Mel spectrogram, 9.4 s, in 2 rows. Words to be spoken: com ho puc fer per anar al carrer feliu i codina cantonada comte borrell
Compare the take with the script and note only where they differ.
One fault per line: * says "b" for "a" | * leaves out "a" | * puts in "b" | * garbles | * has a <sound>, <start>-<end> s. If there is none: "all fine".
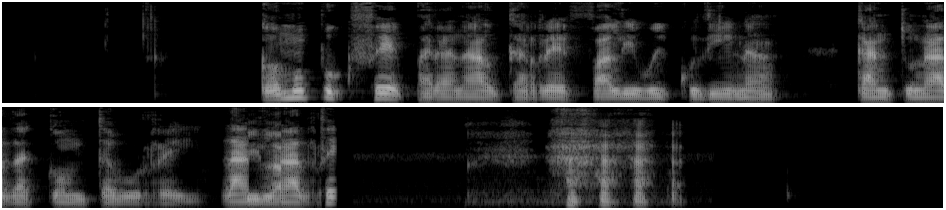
* garbles
* has a laugh, 7.0-8.1 s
